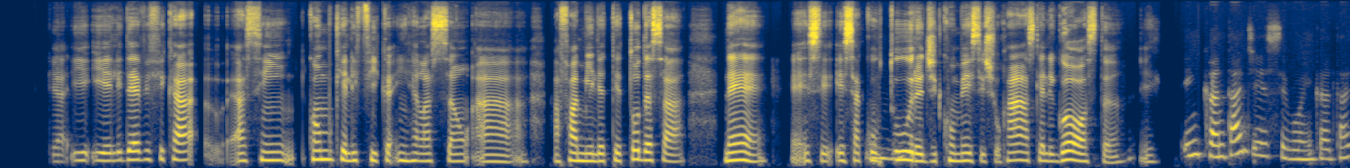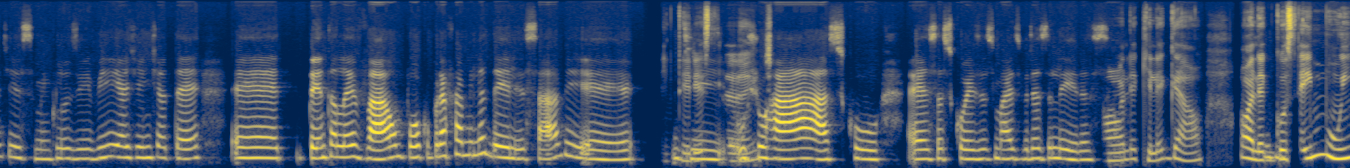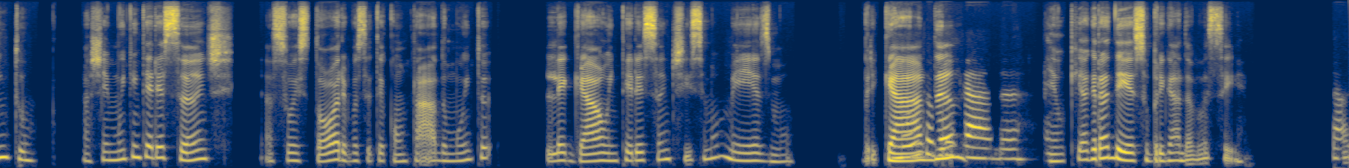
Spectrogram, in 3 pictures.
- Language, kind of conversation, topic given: Portuguese, podcast, Qual é o papel da comida nas lembranças e nos encontros familiares?
- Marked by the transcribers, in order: tapping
